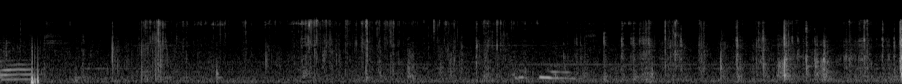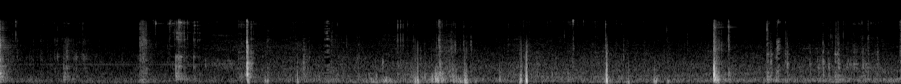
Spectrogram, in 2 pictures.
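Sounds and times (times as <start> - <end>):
keys jangling: 6.2 - 11.1.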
